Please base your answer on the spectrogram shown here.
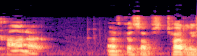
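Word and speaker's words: Carnot: by a guy called Carno. And of course I've totally stuffed the pronunciation. It's another French name C A R N O T.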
